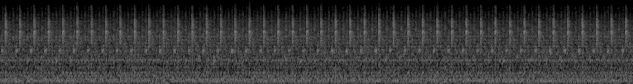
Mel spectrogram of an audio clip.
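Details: Hyundai Accent cold start, about -2 to -3°C outside: fast, even ticking three or four per second over cold idle, hydraulic lifters clattering until oil pressure fills them; owner says it now recurs and lasts longer than in summer.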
